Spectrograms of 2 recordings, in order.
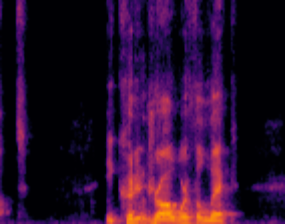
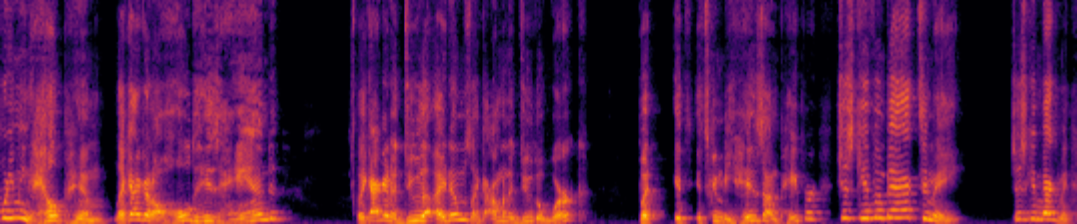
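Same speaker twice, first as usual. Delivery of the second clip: rising, incredulous protest, getting higher; exasperated retort; 6 semitones higher than usual. Retold or imitated. Telling the bosses off in disbelief, pitched up and exasperated. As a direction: push back in disbelief at the bosses.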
